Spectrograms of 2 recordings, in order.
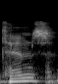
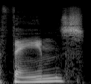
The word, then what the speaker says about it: Thames: London has the one, was it the Thames running down it or whatever? – I think you mean the Thames,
